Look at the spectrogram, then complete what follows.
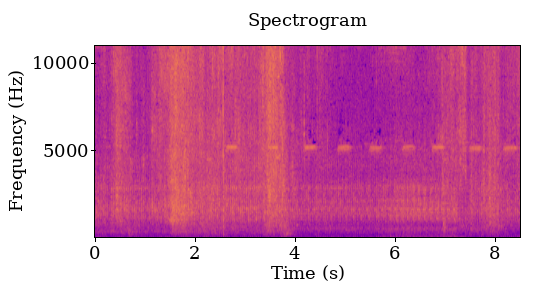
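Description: Land Rover 4WD being winched over a rocky creek bed, its engine running with a steady low hum. There are two loud rushes of noise in the first half, and a short high electronic beep repeats about twice a second through the second half.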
